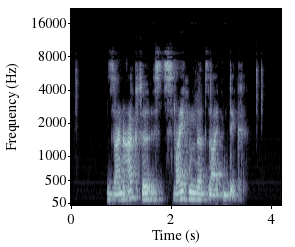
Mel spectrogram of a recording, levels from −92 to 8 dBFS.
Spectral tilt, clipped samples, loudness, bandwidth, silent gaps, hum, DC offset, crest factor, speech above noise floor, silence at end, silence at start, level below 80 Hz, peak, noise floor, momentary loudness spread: -4 dB/octave; under 0.1%; -18 LUFS; 9.6 kHz; none; none; under 0.1%; 18 dB; 60 dB; 0.75 s; 0.1 s; -58 dBFS; -2 dBFS; -79 dBFS; 19 LU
